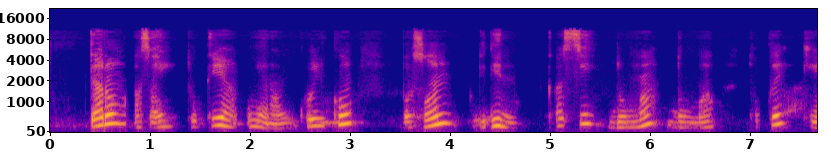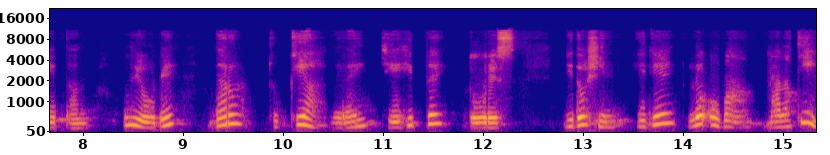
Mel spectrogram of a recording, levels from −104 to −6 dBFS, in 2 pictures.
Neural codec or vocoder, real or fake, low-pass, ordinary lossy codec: codec, 44.1 kHz, 3.4 kbps, Pupu-Codec; fake; 10.8 kHz; Opus, 24 kbps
